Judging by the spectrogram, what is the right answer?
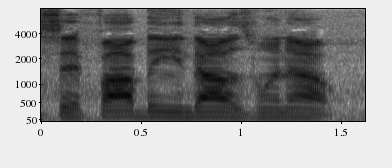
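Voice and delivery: ordinary delivery

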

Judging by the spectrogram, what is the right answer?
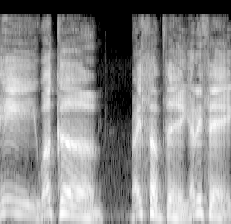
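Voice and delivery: slow, drawn-out voice, pitched a bit high. Voicing a shop bird in a game, Cheech voice. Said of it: "I'll make it sound like Cheech".

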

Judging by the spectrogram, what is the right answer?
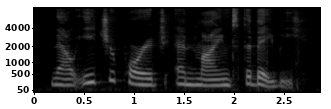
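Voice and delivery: plain

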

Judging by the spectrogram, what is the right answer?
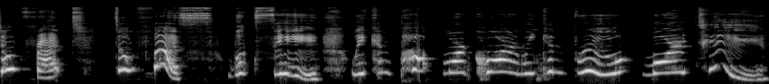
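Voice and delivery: tiny squeaky mouse voice, high and swooping. Reading a story aloud, Mouse speaks to Bear, squeaking like a mouse. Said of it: "Mouse squeaks".

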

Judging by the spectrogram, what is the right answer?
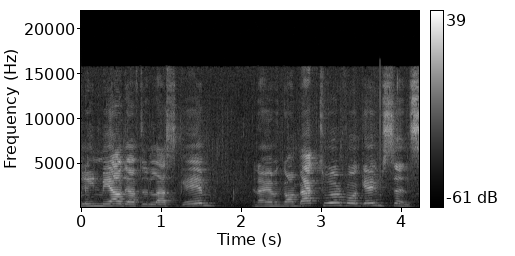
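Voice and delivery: loose, sketchy, put-on Scottish accent. Playing a character addressed as Marcellus, in a vague put-on Scottish accent. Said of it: "I've got some vague Scottish going on".

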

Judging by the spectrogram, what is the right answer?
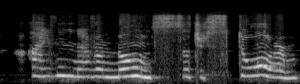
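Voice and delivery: squeaked out up high. Reading a story, the narrator voices a mouse with cold babies, squeaky Mother Mouse voice. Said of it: "squeaked Mother Mouse".

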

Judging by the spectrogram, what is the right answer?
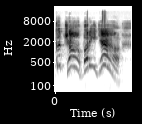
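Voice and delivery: very high, near-squeaky cartoon voice. Quoting praise a shy man would never give: almost a Mickey Mouse voice. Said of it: "You almost said that in a Mickey Mouse voice".

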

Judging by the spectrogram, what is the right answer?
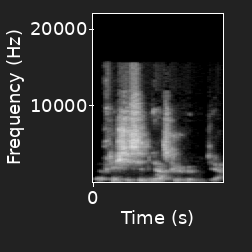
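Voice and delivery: soft, hoarse speech.

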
